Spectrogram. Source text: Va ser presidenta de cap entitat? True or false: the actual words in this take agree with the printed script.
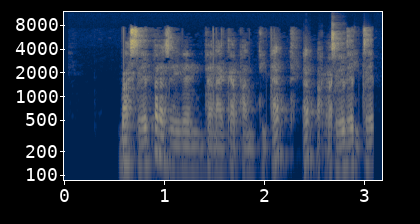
false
